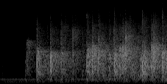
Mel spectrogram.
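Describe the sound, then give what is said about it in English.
A crowd breaks into applause after a quiet start, a dense wash of many hands clapping at once that swells and stays loud, with faint cheering mixed in. “Stop with your applause.”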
